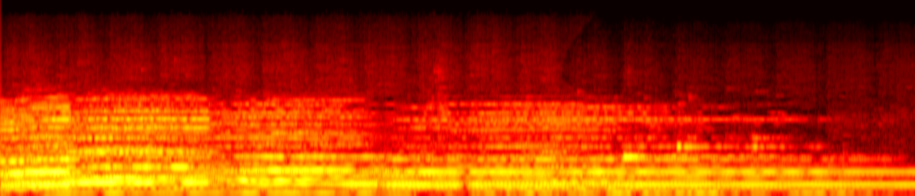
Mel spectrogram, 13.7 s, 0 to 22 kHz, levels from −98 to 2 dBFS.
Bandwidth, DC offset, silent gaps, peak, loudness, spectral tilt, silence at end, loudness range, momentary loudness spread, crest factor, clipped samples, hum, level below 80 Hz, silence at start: 7.6 kHz; under 0.1%; none; -6 dBFS; -24 LUFS; -8.5 dB/octave; 0 s; 8 LU; 12 LU; 18 dB; under 0.1%; none; -66 dBFS; 0 s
